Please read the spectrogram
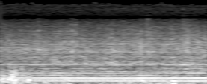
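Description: Walk-behind lawn mower running steadily as it is pushed across the grass, an even motor hum.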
